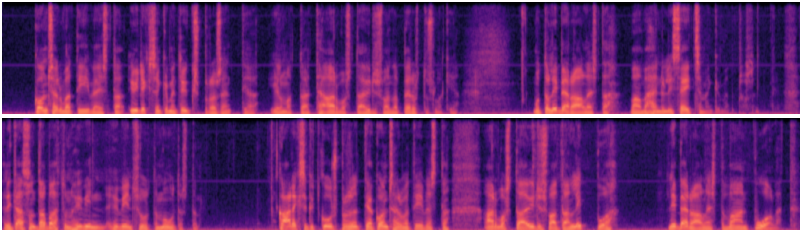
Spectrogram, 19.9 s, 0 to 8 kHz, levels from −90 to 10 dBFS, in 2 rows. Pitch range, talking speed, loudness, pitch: 110-135 Hz, 100 wpm, -18 LUFS, 125 Hz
